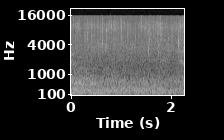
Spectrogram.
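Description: Steady, heavy rain pours down with a deep rumble of thunder rolling underneath, a dense and continuous storm wash with no voices present.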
